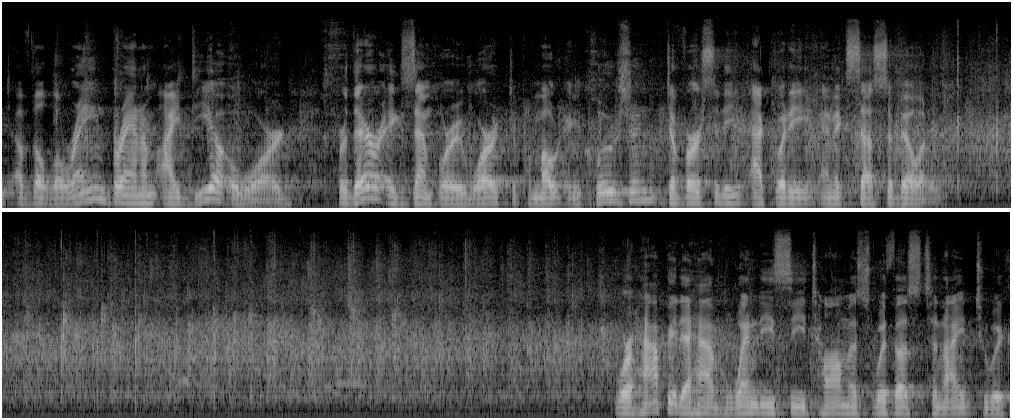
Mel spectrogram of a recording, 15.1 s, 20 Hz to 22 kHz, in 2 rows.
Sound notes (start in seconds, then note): 7.9 audience applauding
